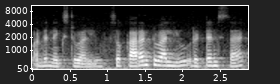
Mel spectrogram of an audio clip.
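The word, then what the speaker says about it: NEXTVAL: So we have current value and next value. So actually we pronounce that current value and the next value. So but the syntax will be CURVAL, cur val and next val.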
